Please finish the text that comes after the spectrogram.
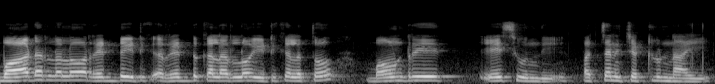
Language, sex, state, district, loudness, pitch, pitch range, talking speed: Telugu, male, Telangana, Mahabubabad, -19 LUFS, 170 Hz, 165-185 Hz, 100 wpm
